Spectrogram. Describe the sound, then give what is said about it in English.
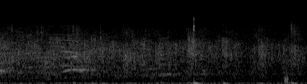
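A church audience applauding to honor guests: a steady wash of clapping from many hands, fairly soft and even throughout. “Come on, make some noise and honor them in the presence of”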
